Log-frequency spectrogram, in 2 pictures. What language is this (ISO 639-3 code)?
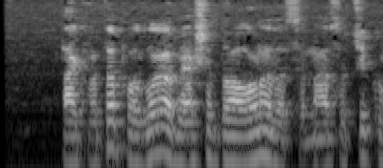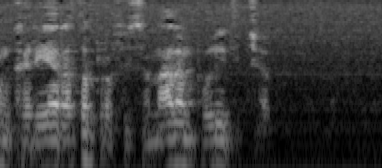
mkd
